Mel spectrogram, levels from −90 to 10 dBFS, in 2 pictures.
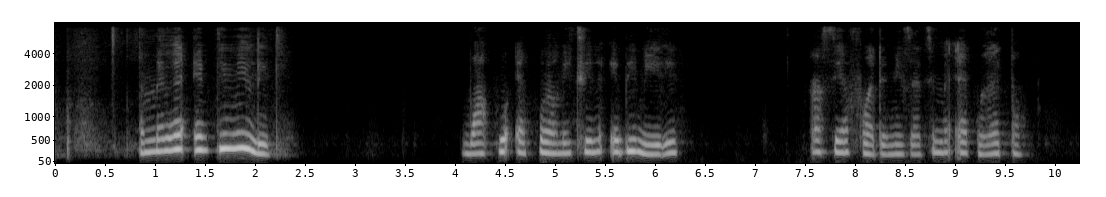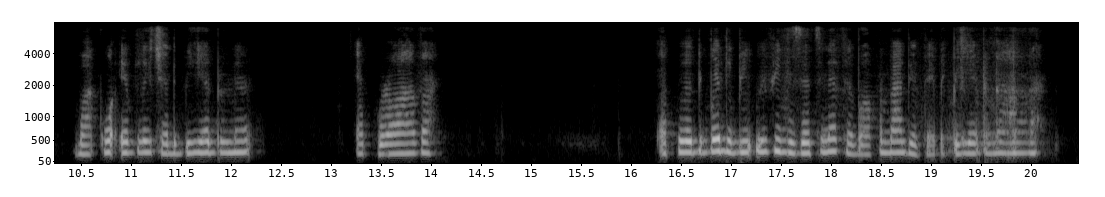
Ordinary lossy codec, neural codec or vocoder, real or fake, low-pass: AAC, 48 kbps; codec, 16 kHz, 1.1 kbps, Voila-Tokenizer; fake; 7.2 kHz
